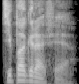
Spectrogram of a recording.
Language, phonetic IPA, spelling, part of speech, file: Russian, [tʲɪpɐˈɡrafʲɪjə], типография, noun, Ru-типография.ogg
- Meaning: printing house, printshop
